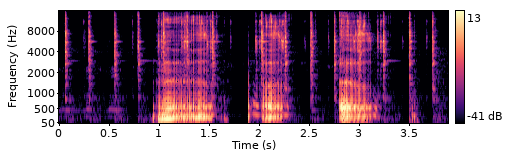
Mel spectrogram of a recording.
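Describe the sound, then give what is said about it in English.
An old mantel clock with a pewter body, in need of oil, ticks with sharp clicks at a regular pace while slowing down, and people talk in short bursts over the ticking. “So you're gonna be a clock fixer upper?”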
